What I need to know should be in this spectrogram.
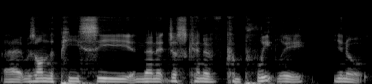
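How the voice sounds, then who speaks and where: Guy on a gaming podcast, casual chat, kinda restarts his words, medium pitch. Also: fairly even intonation, brisk, darkish tone. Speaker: podcast panelist.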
